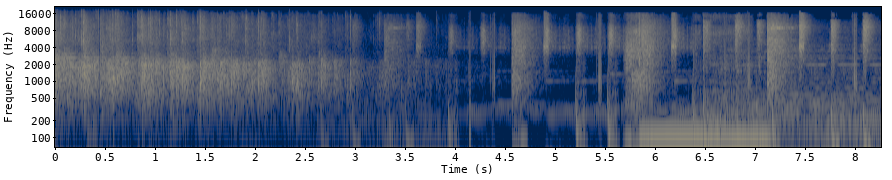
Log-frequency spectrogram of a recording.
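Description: Dense applause from an audience at an afternoon storytelling event for a speaker on stage fills the first few seconds, then thins to scattered claps while a low steady tone and musical notes rise underneath toward the end.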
